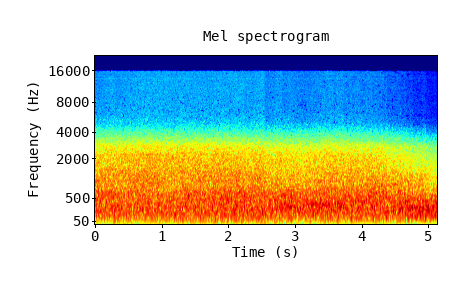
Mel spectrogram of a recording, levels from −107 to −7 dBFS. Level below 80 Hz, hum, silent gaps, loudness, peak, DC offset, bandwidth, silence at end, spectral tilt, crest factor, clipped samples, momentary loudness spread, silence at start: -36 dBFS; none; none; -15 LUFS; -2 dBFS; under 0.1%; 14 kHz; 0 s; -8.5 dB/octave; 12 dB; under 0.1%; 2 LU; 0 s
